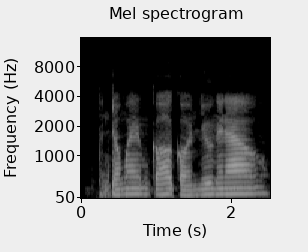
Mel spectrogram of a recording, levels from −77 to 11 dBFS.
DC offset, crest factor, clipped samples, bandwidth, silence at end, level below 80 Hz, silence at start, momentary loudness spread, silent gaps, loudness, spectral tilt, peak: under 0.1%; 20 dB; under 0.1%; 7 kHz; 0.05 s; -56 dBFS; 0.25 s; 8 LU; none; -26 LUFS; -8 dB/octave; -8 dBFS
